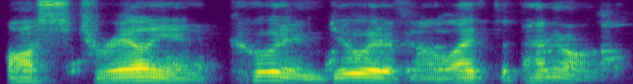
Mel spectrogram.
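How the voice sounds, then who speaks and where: A man's voice: mid-range voice, a little fast. A man hosting a live fight stream, giving betting commentary and cheering the fighters on. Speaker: livestream host.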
